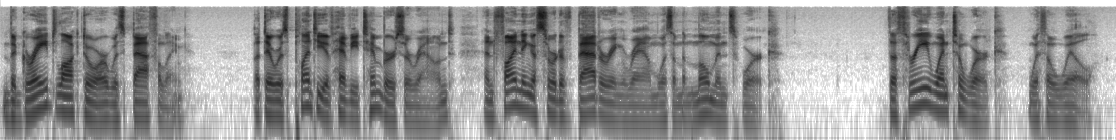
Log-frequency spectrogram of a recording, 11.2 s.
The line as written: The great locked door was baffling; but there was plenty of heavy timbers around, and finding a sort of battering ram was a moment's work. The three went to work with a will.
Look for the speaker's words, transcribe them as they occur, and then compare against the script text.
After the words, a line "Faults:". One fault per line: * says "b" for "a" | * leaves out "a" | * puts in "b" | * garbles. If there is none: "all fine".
The great locked door was baffling; but there was plenty of heavy timbers around, and finding a sort of battering ram was a a moment's work. The three went to work with a will.
Faults:
* puts in "a"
